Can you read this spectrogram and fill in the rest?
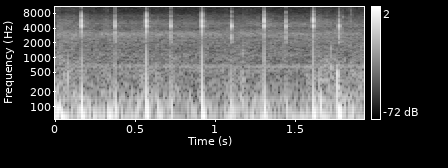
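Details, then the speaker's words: Down button on a vape mod that fell off a cabinet onto a hard floor: sharp, light clicks about every third of a second, a normal working click, while the damaged up button no longer springs. "This is the up button here, right? And it's not springing, right? The down button, you can hear the click."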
